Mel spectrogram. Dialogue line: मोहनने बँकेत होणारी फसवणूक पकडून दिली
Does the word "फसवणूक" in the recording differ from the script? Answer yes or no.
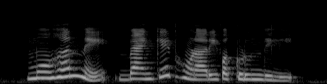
yes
